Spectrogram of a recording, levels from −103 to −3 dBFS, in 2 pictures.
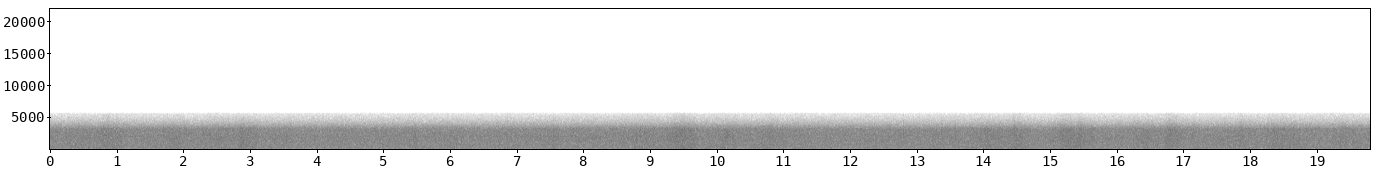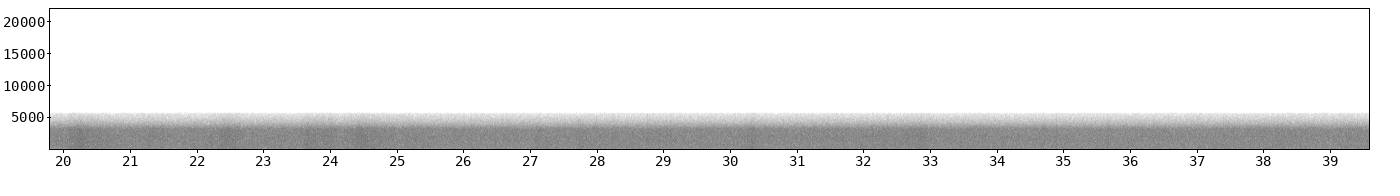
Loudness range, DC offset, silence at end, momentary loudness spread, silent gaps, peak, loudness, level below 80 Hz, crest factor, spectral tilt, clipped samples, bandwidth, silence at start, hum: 1 LU; under 0.1%; 0 s; 2 LU; none; -28 dBFS; -43 LUFS; -70 dBFS; 16 dB; -0.5 dB/octave; under 0.1%; 6 kHz; 0 s; none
